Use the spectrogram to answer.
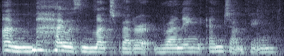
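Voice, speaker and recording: A woman reading a children's story aloud in an animated, expressive way with dramatic emphasis. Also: low voice, normal speed. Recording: roomy echo, background noise.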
